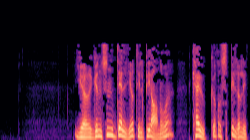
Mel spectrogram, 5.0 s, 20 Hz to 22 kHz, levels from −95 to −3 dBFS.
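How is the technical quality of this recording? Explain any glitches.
The technical quality is poor. The speech is dull and watery throughout, and two attacks are smeared by brief hiss.

MP3 compression, likely at a low bitrate around 24 kbps, removes everything above 5.9 kHz and adds swirly artefacts. A spectrogram shows a flat ceiling with patchy, flickering bands below it.

Pre-echo occurs at 2.92 s, just after "deljer til", and again at 3.85 s. Quantisation noise from each transform block spreads 10 to 12 ms ahead of the attack. A waveform shows hiss before each onset.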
